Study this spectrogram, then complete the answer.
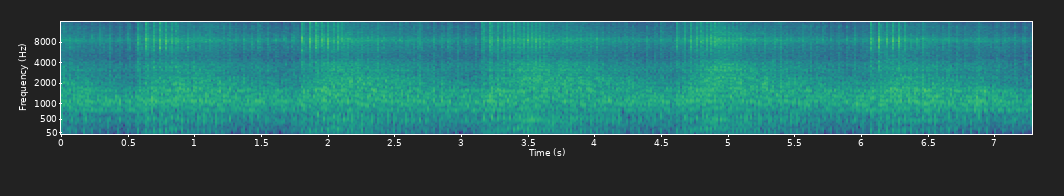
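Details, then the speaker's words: Pega Air New motorcycle engine running with an uneven, surging note and a rattly tone over it; abnormal noise, cause not clear. "Motor Pega Air New. Kira-kira apa ya ini suaranya yang bermasalah?"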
